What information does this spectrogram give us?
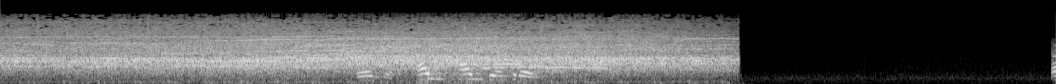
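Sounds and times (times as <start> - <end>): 
canned applause sound effect: 0.0 - 7.4
speech: 4.2 - 5.6.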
